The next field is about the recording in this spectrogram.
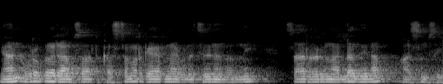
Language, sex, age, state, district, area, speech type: Malayalam, male, 45-60, Kerala, Idukki, rural, read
